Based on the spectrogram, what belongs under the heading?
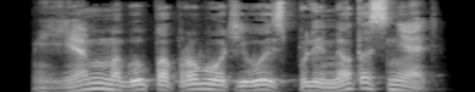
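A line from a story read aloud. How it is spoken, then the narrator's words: Unsure hesitant suggestion. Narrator (Russian): неуверенным голосом предложил Шуст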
